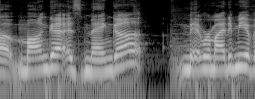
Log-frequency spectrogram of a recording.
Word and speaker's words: manga: And I remember back then I kept pronouncing it manga when I would talk to her, and she'd kind of whip around and be like, it's manga.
